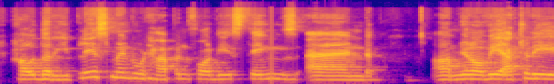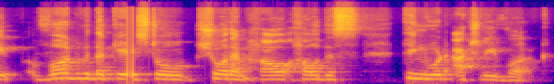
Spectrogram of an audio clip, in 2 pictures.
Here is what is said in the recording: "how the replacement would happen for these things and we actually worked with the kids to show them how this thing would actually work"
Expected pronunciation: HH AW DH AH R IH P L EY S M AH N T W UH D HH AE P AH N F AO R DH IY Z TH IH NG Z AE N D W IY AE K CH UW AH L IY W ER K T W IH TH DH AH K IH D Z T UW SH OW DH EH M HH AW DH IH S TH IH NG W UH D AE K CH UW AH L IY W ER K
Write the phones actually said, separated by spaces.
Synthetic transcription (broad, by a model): HH AW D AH R IH P L EY S M AH N T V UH D HH AE P AH N F AO R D IY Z T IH NG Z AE N D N IY AE K CH UW AH L IY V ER K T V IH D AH K IH D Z T UW SH OW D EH M HH AW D IH S T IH NG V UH D AE K CH UW AH L IY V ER K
